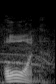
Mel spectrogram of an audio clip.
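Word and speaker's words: Eoghan: for a strike mcgarry his first name is spelled e-o-g-h-a-n and pronounced owen lofts this one into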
